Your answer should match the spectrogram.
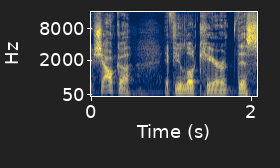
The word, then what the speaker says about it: Schalke: number one all right I always have problems pronouncing the soccer team Schalke Schalke all right Schalke if you look here this if you look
